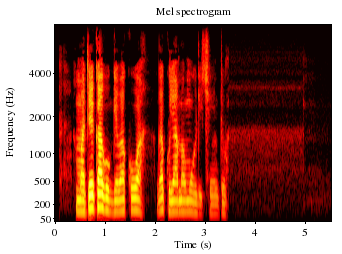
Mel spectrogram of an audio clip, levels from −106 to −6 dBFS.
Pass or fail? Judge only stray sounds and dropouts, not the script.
pass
